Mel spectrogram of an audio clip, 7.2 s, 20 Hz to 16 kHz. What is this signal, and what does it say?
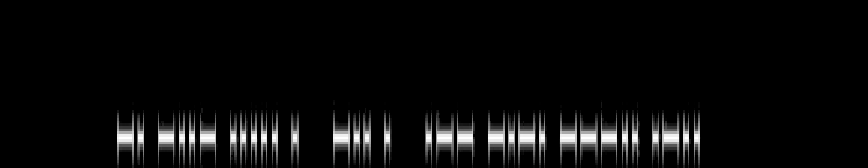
Morse code, heard as a keyed tone, about 28 wpm, 700 Hz. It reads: NX5E DE WC8L
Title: USA Callsign DE Callsign - 4 Characters - 28wpm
